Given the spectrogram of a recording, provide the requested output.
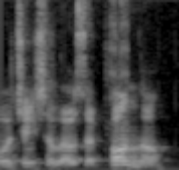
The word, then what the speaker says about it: ponlo: So ponlo, like put it, en la mesa, on the table, for example. No accent marks, just 2 syllables, so don't worry about it.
